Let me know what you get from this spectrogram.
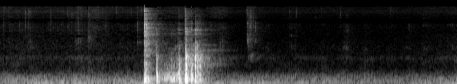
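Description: Biting into and chewing a slice of homemade almond-flour keto pizza close to the microphone: one loud crunching burst about a second and a half in, lasting about half a second, then quieter chewing.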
